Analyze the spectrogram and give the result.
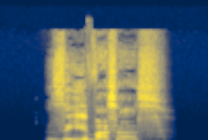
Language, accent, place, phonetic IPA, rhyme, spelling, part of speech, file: German, Germany, Berlin, [ˈzeːˌvasɐs], -eːvasɐs, Seewassers, noun, De-Seewassers.ogg
- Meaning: genitive singular of Seewasser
